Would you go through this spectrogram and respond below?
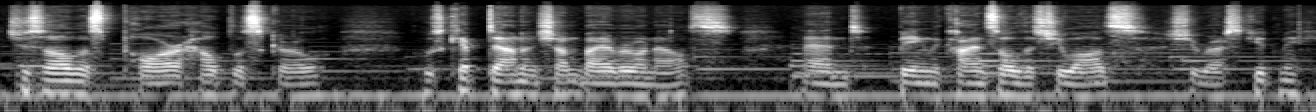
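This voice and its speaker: A man reads a game's narration aloud in a low, level voice, subdued and flat, with the odd sworn aside. Clear guitar music plays behind him. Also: moderate pace. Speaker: let's play host.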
